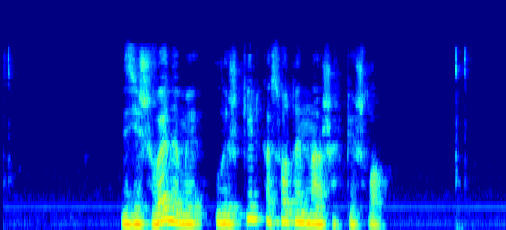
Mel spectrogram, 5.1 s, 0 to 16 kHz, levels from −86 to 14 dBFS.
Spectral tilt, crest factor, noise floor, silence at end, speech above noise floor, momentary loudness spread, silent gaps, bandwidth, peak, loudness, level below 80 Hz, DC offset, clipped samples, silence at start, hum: -7.5 dB/octave; 16 dB; -68 dBFS; 1.25 s; 42 dB; 11 LU; none; 7.6 kHz; -12 dBFS; -27 LUFS; -60 dBFS; under 0.1%; under 0.1%; 1.2 s; none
